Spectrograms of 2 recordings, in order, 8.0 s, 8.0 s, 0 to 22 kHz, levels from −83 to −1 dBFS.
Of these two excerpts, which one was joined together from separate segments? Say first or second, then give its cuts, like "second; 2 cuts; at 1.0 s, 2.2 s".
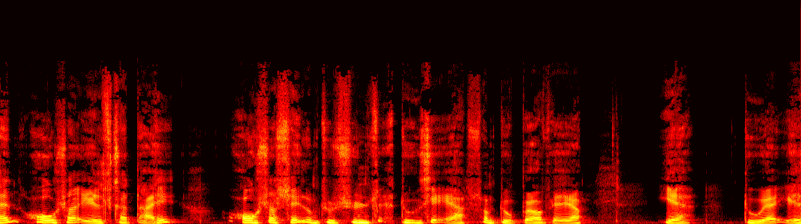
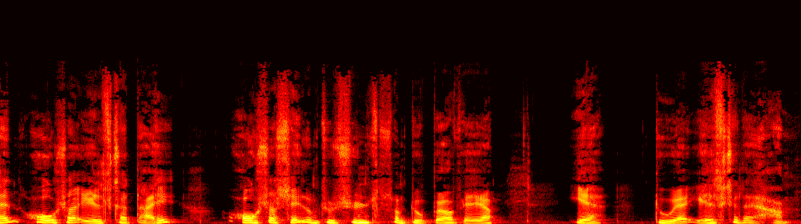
second; 1 cut; at 3.8 s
